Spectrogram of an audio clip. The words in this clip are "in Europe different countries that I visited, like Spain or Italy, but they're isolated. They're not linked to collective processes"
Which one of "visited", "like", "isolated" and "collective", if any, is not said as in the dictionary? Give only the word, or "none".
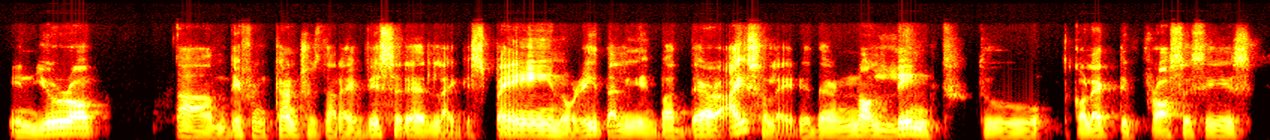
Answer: visited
